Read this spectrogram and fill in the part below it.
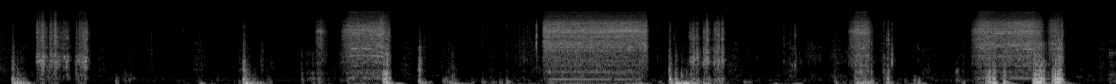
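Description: A power drill drives screws through MDF boards fixed to a workshop wall, in repeated short whirring bursts with a few longer runs, close and fairly loud, separated by quiet handling and rubbing noises.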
